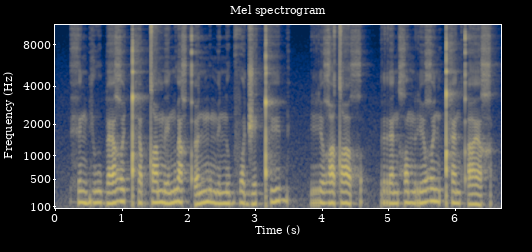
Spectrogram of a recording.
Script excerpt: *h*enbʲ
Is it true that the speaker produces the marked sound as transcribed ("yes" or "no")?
yes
